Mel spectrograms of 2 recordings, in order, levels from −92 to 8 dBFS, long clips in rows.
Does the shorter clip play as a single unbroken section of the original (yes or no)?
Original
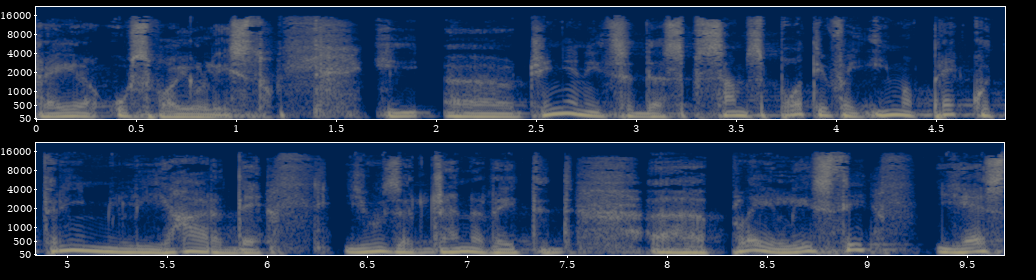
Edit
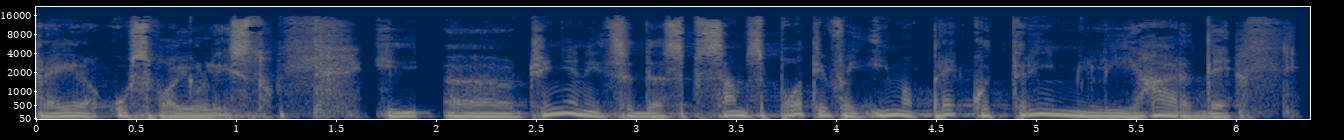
yes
